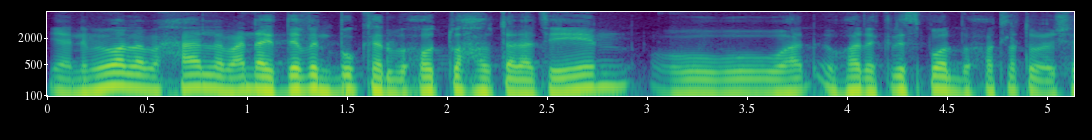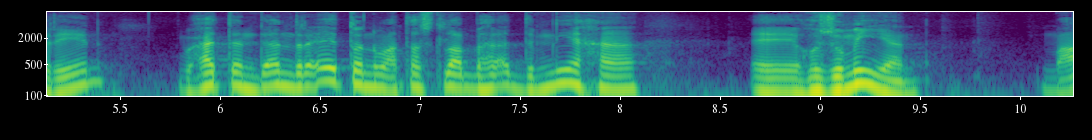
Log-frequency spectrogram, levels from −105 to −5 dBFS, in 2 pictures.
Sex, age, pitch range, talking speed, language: male, 20-39, 110-140 Hz, 150 wpm, Arabic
